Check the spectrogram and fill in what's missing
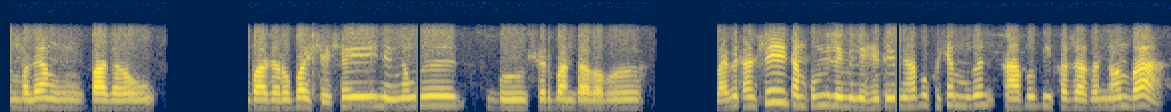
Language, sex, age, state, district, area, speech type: Bodo, male, 45-60, Assam, Udalguri, rural, conversation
